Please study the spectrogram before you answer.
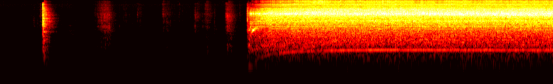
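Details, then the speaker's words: Magnetic drill repositioned on steel plate for the next hole, cutting with cooling lube; handling clicks, then motor spins up and settles to a smooth steady tone without labouring, normal drilling. "i can roll this up i'm going to put some some cooling lube in there and we'll get this drilled out"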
